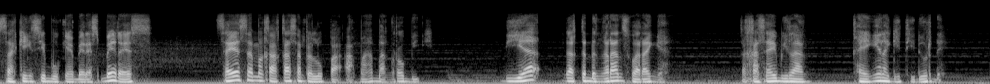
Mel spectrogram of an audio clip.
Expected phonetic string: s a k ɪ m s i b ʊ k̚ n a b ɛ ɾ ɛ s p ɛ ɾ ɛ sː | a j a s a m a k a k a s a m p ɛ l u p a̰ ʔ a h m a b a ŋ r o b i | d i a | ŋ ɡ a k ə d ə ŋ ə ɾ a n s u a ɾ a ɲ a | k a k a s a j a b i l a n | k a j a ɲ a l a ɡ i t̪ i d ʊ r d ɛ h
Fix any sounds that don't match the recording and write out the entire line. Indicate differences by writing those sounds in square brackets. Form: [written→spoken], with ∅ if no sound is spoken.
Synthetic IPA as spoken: s a k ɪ [m→ŋ] s i b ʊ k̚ [n→ɲ] a b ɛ ɾ ɛ s [p→b] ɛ ɾ ɛ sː | a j a s a m a k a k a s a m p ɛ l u p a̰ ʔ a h m a b a ŋ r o b i | d i a | ŋ ɡ a k ə d ə ŋ ə ɾ a n s u a ɾ a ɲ a | k a k a s a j a b i l a [n→ŋ] | k a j a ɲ a l a ɡ i t̪ i d ʊ r d ɛ h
